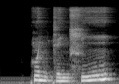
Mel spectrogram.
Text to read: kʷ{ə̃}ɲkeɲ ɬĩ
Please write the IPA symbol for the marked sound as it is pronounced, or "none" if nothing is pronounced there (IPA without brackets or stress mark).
ə̃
